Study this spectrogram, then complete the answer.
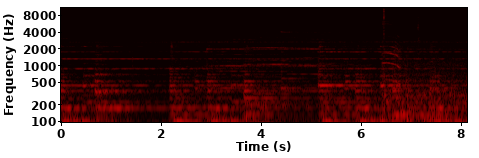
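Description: Domestic cat meowing repeatedly nearby, several drawn-out, wavering calls spread across the stretch, some rising into caterwaul-like whines, with a faint background hum.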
